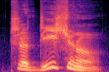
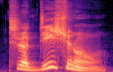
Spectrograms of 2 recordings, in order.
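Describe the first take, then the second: Both takes have the same delivery.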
